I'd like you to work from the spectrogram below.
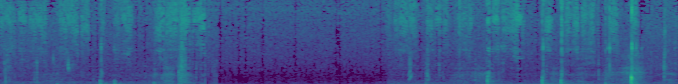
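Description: Handwriting on a board: faint, scratchy strokes come in short runs, pause briefly in the middle, then return with a few sharper taps.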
